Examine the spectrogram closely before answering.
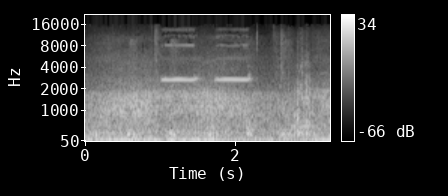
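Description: An electronic ticket machine beeps twice.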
